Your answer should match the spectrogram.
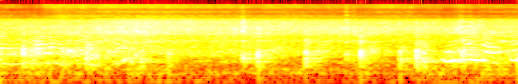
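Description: Curry leaves fry in hot oil for gongura chicken, a bright close sizzle broken by the scrape and clack of a spoon stirring the pan at intervals.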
